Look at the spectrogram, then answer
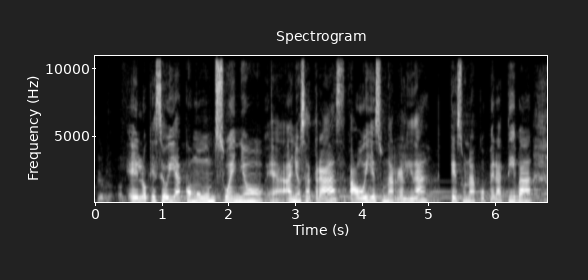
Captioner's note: speaking in Spanish; gentle music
